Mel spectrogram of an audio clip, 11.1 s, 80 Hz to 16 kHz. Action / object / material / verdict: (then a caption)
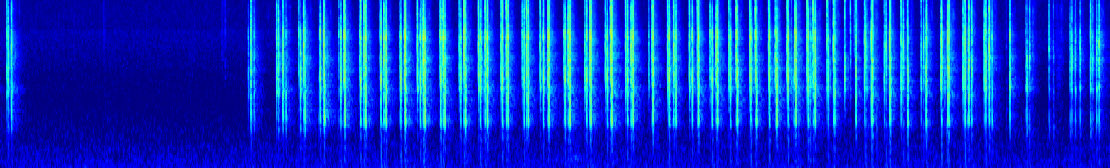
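tap / roll of clear plastic tape / plastic / none. A small roll of clear invisible plastic tape, wound film on a green striped core, is tapped and scratched on its face and edge with long painted nails. After a single tap and a quiet pause of about two seconds, a steady run of about 45 crisp, bright clicking taps follows, each dry and instantly stopped, with almost no low end.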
